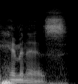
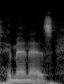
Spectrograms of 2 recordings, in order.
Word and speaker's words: Giménez: I always want to say Jiménez. It's Giménez.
